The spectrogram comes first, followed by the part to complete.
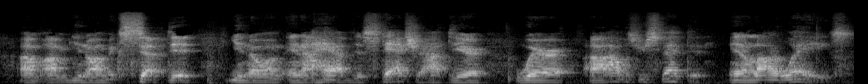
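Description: There is noticeable background noise and audible room echo. A man speaks at a fairly slow pace. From San Francisco. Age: 50s. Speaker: interview guest sharing life story. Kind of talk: casual interview, personal testimony. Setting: studio on camera.

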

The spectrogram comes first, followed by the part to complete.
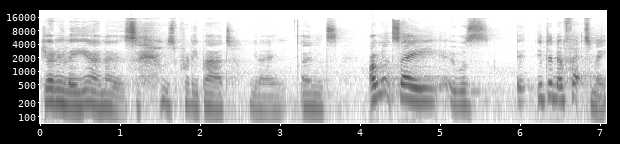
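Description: A woman speaks at a moderate pace with lively intonation and big swings in loudness. She leaves long, frequent pauses. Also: medium pitch for a woman. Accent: London. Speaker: photographer. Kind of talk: casual chat.

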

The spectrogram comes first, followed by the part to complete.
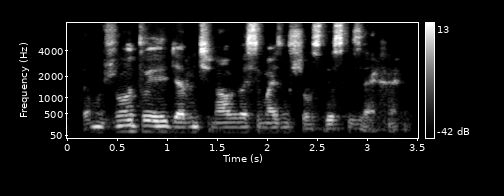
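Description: A man speaks with a fairly low pitch. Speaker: MMA fighter. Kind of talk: casual interview.

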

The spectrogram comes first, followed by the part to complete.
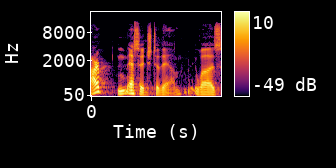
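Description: Against a quiet background, an unremarkable speaking voice carries ordinary pitch variation. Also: man. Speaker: psychiatrist. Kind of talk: panel discussion. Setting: stage with audience.

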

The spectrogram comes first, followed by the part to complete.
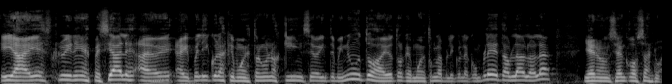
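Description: A high-pitched man with a Venezuelan accent, very fast, with ordinary pitch variation. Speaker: film and pop culture podcast host. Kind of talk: casual chat.

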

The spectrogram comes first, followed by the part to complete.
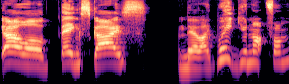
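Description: In a dry, close sound with no echo, a woman with an American accent speaks in a bright, sharp tone with lively intonation. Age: 40s. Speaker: actress. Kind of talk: casual interview chat.

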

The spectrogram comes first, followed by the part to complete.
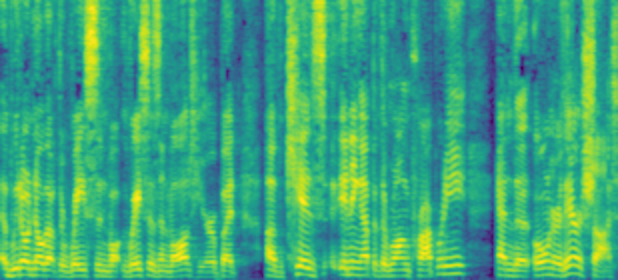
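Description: A normal speaking voice with ordinary pitch variation at a fairly quick pace, on a very clean recording with a silent background. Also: woman, fairly low pitch for a woman. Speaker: news panelist. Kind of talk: TV news panel discussion.

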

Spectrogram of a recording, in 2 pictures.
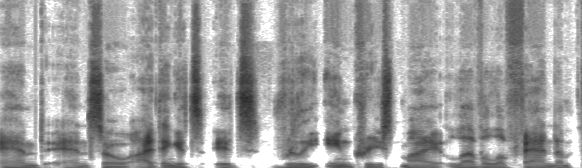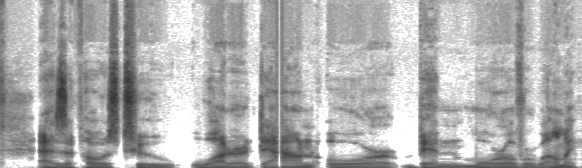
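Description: In a western Canadian accent, a man speaks at a fairly slow pace with a very deep, low pitch and fairly even intonation. The recording is very clean and silent in the background, with a dry, close sound and no echo. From Brandon, Manitoba, Canada. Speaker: sports broadcaster. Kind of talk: casual interview.

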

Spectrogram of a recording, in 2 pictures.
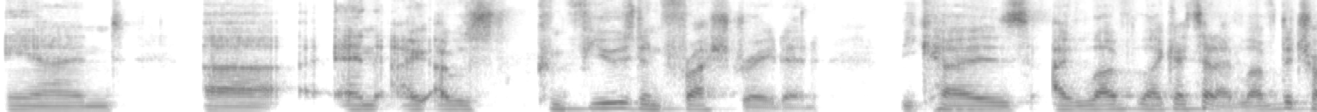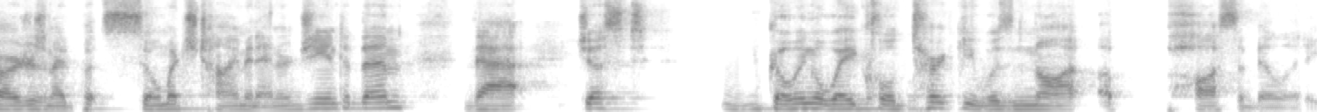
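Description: Over a quiet background, a man talks at a medium pitch with ordinary pitch variation. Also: moderate pace. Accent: Californian. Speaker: sports journalist. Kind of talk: interview. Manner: halting, repeats words.

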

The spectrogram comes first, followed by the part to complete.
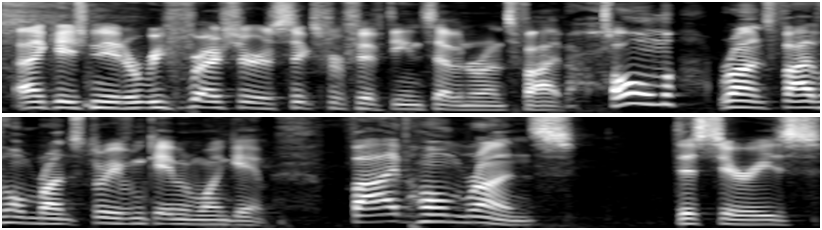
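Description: Using lively intonation, a man talks at a fairly high pitch in an unremarkable speaking voice. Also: moderate pace, very clean recording, silent background. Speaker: podcast co-host. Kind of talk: casual sports podcast banter. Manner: excitable.

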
